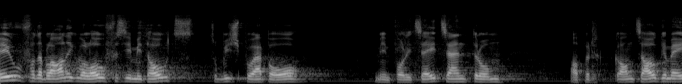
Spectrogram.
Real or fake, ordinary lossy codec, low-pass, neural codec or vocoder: real; none; 10.8 kHz; none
